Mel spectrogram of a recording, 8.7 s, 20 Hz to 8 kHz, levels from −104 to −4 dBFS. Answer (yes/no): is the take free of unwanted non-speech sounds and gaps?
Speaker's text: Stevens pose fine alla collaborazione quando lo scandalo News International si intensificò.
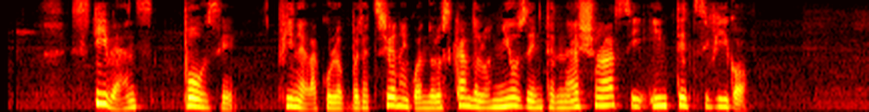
yes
